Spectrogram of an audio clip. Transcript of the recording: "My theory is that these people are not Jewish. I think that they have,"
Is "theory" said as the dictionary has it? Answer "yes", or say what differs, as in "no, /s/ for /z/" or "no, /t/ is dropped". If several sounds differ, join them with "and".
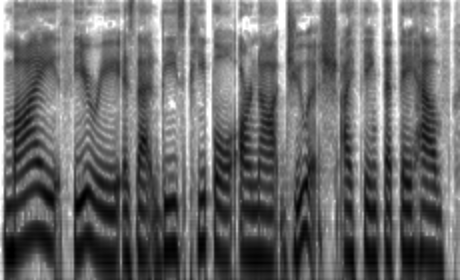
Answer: yes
